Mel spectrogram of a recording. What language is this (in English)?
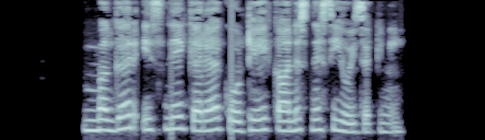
Pahari-Potwari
